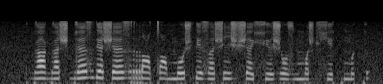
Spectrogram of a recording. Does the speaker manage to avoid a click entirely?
yes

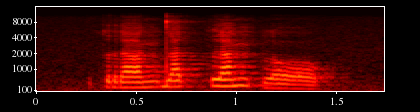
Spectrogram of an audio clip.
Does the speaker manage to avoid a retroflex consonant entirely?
yes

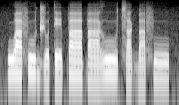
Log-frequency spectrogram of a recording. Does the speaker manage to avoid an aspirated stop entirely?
yes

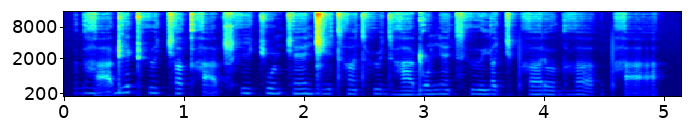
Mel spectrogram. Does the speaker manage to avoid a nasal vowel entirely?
no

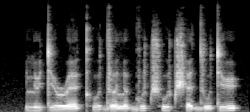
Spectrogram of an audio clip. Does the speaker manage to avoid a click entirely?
yes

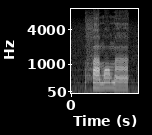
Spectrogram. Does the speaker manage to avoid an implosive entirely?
yes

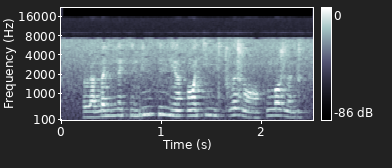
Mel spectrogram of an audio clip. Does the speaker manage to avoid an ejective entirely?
yes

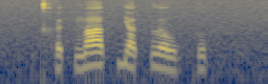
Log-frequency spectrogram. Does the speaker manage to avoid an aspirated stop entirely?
no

